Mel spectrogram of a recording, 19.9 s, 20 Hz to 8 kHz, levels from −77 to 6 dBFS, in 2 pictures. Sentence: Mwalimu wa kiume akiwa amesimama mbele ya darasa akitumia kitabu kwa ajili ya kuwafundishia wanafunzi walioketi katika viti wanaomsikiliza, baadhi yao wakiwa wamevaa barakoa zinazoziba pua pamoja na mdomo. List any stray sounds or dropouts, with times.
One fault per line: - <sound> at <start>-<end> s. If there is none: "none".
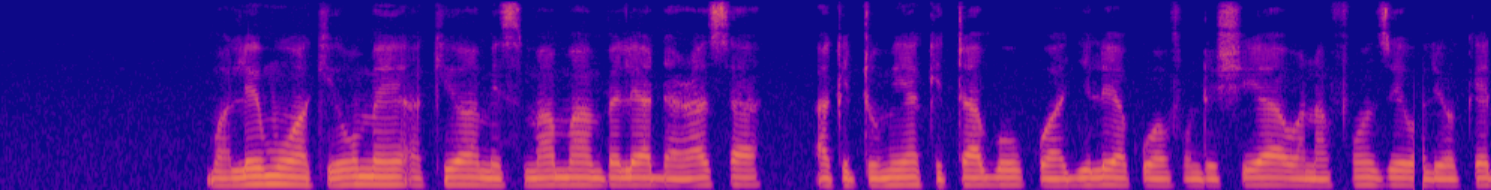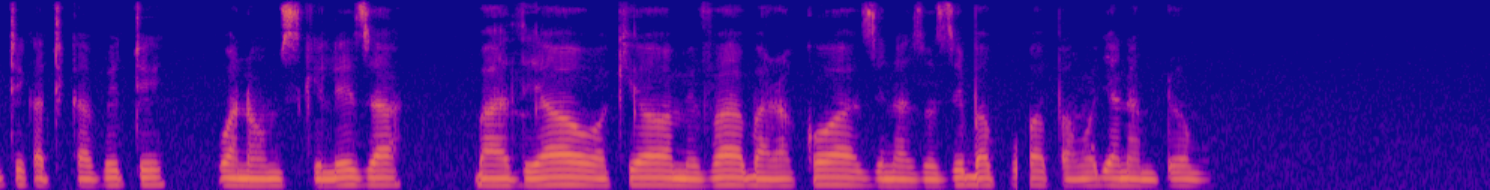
- dropout at 9.4-9.5 s
- dropout at 16.7-16.8 s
